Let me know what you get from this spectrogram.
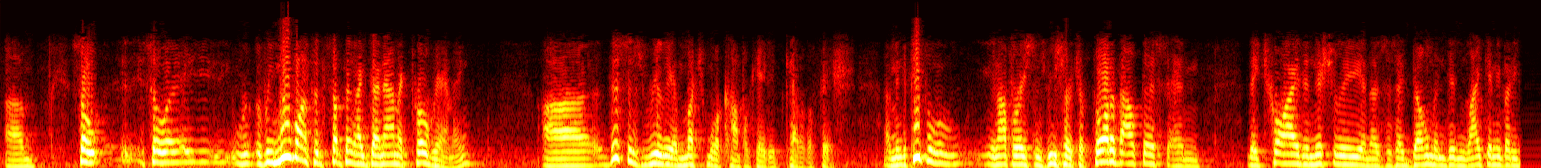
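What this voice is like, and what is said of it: Very fast speech, New York accent. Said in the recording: “here's a good example of how fast I can talk ... my New York accent will start to come out, and I can't help it at this speed”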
